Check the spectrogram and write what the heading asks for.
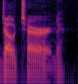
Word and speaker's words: dotard: And dotard is actually pronounced doturd.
